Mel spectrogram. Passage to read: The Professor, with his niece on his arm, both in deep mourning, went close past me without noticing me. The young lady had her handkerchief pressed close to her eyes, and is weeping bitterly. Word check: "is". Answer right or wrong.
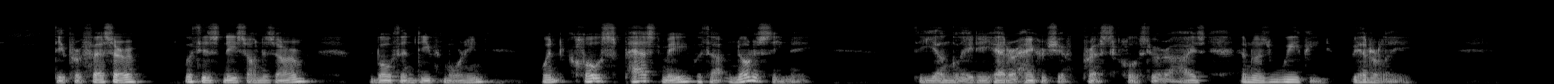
wrong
